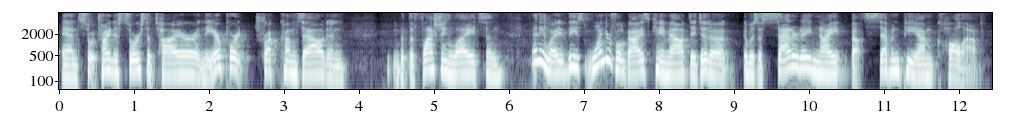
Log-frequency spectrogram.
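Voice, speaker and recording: Middle-aged woman co-host, lively storyteller who puts on voices for quotes. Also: on the low side, normal speed. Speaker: podcast co-host. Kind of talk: casual storytelling chat.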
